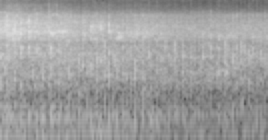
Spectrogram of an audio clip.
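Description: A motor vehicle engine running close by, a steady rumble that slowly gets quieter.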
